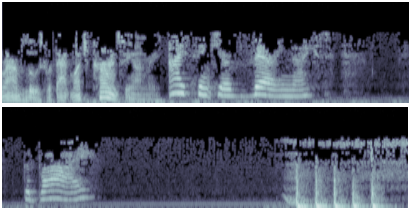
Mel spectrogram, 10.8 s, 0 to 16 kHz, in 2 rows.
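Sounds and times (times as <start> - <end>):
speech: 0.1 - 4.4, 5.7 - 6.7, 9.2 - 9.4
knocking on a rooming house door: 9.2 - 10.6.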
